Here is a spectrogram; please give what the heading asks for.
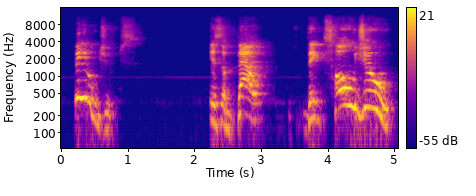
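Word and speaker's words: Betelgeuse: they spelled the star Beetle gist but it's pronounced Beetle Juice Beetle Juice is about they told you in the [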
